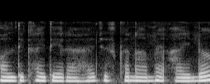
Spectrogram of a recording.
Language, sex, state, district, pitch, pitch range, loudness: Hindi, female, Goa, North and South Goa, 175 Hz, 165-180 Hz, -13 LUFS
